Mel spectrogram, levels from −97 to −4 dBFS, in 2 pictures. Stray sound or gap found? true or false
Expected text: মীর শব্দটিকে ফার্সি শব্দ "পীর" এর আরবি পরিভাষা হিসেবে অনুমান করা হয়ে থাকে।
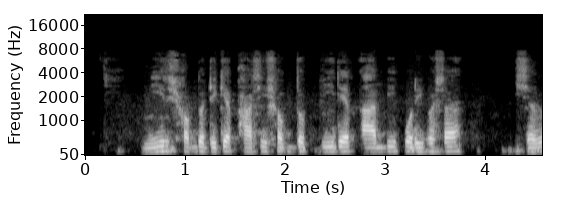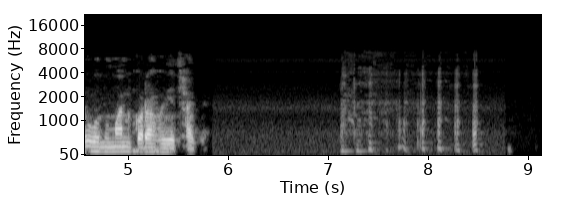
true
